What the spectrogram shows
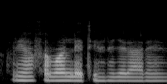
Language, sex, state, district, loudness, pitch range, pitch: Hindi, female, Maharashtra, Nagpur, -26 LUFS, 170-180 Hz, 175 Hz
